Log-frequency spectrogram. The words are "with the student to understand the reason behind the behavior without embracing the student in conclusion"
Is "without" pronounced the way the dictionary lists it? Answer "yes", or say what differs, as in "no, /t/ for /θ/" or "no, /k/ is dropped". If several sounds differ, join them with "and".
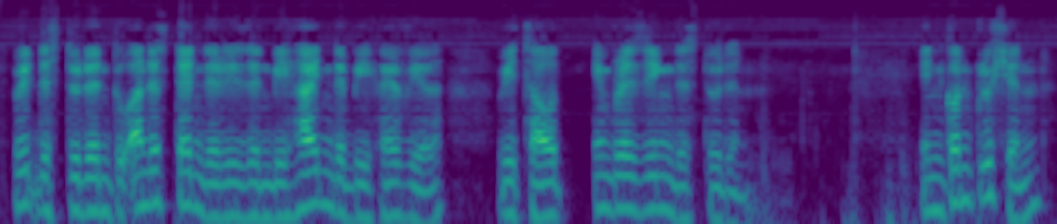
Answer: no, /t/ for /θ/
